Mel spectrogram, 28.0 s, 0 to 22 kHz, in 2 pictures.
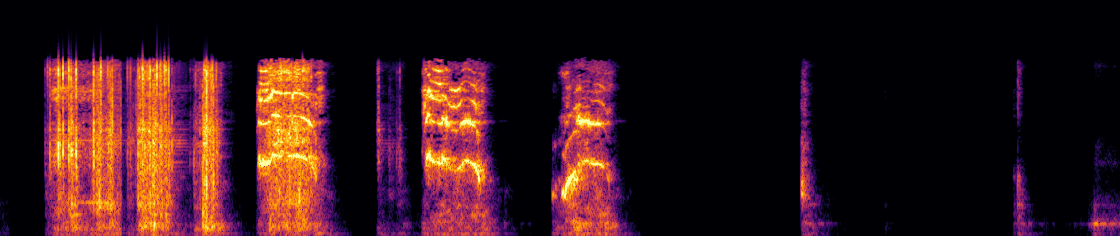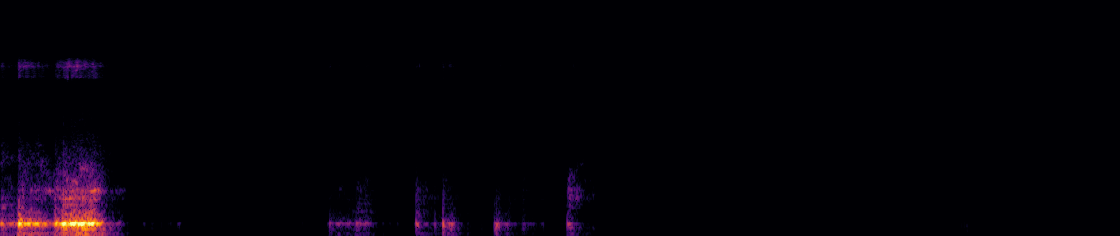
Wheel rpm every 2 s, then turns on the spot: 10, 10, 0, 0, 0, 0, 0, 0, 0, 0, 0, 0, 0, 0.
none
